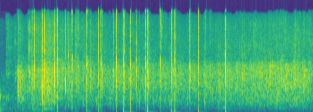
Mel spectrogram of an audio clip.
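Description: Audience applauding: a dense patter of many hands clapping that starts just after the speaker hand-over and fades out near the end.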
